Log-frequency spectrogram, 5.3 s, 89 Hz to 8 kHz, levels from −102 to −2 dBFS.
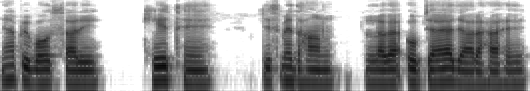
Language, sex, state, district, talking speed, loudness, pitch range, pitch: Hindi, male, Bihar, Lakhisarai, 145 wpm, -18 LUFS, 125-145 Hz, 130 Hz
